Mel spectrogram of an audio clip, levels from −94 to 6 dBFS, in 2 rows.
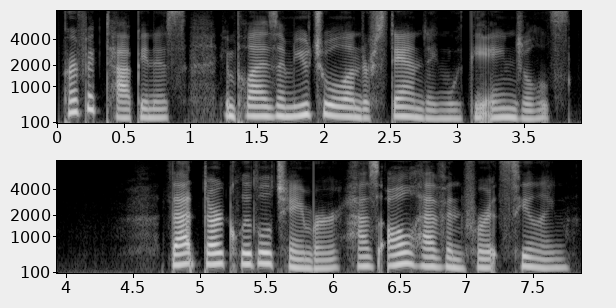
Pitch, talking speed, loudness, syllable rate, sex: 200 Hz, 145 wpm, -20 LUFS, 5.0 syllables/s, female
